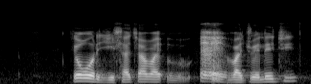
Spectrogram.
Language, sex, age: Northern Sotho, male, 22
